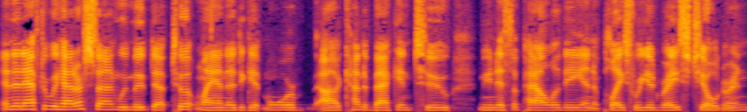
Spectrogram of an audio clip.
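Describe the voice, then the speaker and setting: A woman with an American accent speaks at a fairly quick pace in a plain, everyday voice, fairly low in pitch with fairly even intonation. The very clean recording has a silent background and a dry, close sound with no echo. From Georgia, US (Dalton). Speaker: tourism bureau executive. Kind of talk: radio interview. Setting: studio.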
